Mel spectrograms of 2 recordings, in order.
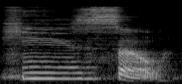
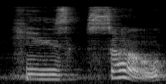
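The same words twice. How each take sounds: First: The Z sound flows directly into the S. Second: The Z and S sounds are separated.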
